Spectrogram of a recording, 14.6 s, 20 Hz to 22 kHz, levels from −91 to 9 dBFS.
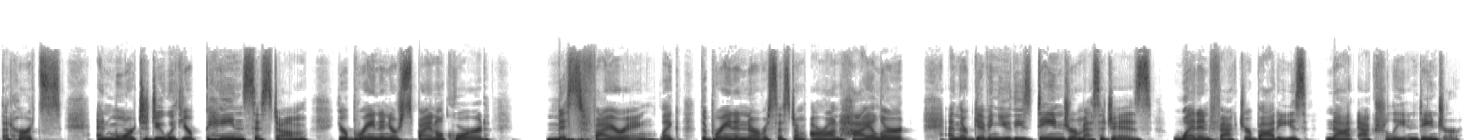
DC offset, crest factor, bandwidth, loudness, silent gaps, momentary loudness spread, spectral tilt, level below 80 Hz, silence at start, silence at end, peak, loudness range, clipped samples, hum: under 0.1%; 14 dB; 14.5 kHz; -15 LUFS; 5.23-5.46 s, 11.69-11.73 s, 13.20-13.25 s; 6 LU; -4.5 dB/octave; -60 dBFS; 0 s; 0.05 s; -2 dBFS; 2 LU; under 0.1%; none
